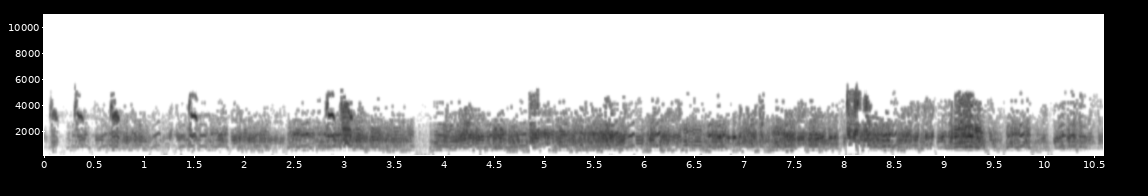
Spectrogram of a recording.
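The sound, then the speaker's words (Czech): A flock of bean geese (Anser fabalis) honks continuously, overlapping nasal two- and three-syllable 'ga-ga' or 'kajak' calls forming a dense, steady chorus that stays fairly loud throughout, with no voices. “Hlas husí polní je poměrně typický a v každém tom projevu je jasně slyšitelné dvou nebo tří slabičné ga, ga anebo kajak.”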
